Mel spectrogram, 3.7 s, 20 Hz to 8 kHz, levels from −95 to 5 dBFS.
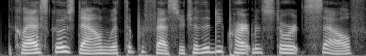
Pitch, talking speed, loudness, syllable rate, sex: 190 Hz, 195 wpm, -17 LUFS, 5.3 syllables/s, female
